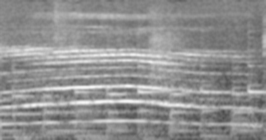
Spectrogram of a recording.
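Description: A woman's long, high-pitched whining hum of indecision, held for nearly two seconds with the pitch rising a little and then falling, over soft background music.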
